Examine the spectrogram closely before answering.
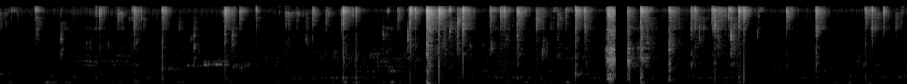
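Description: Hot oil sizzling and crackling with irregular sharp pops as a tempering of peanuts, chana dal, green and dried red chillies and turmeric fries in a kadai. The pops come thickest in the middle stretch.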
